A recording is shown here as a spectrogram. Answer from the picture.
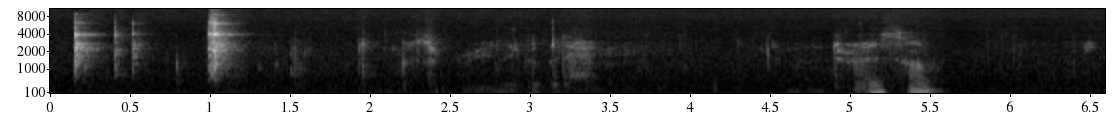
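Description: Metal fork and knife clinking against a ceramic bowl: two sharp clinks in the first second, then a few lighter taps.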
